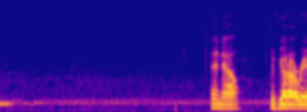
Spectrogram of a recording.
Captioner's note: buzzing sound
